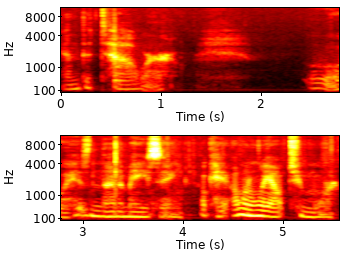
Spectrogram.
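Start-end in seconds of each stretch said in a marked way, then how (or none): 2.5-5.6 half-whispered under the breath, hushed and low. Laying out more cards for her darlings, half-whispering. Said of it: "I'm whispering".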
